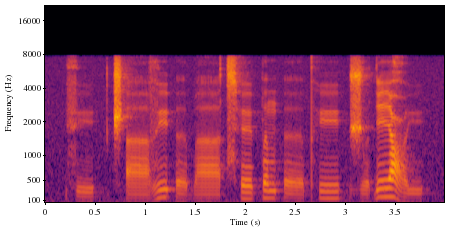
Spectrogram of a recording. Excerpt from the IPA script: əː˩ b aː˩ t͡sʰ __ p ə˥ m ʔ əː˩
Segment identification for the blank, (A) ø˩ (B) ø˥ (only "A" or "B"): B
